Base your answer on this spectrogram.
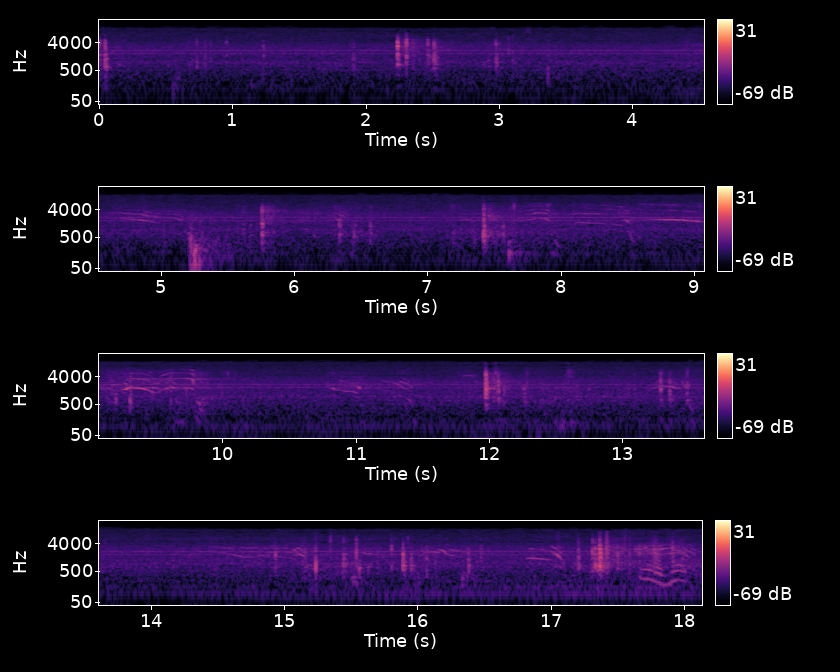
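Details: Bull elk wrestling during the rut, antlers clanging, with bugling heard: faint whistled tones sweep up and down amid sharp repeated clacks, scattered knocks and rustling outdoors.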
